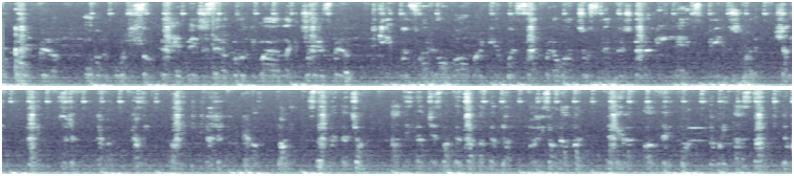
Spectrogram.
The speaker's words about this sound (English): My car's making a noise. What? Your car's breaking down, dude.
